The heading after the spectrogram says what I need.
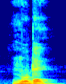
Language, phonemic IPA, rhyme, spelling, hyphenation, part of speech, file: Dutch, /ˈmu.də/, -udə, moede, moe‧de, adjective / noun, Nl-moede.ogg
- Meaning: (adjective) 1. alternative form of moe 2. inflection of moe: masculine/feminine singular attributive 3. inflection of moe: definite neuter singular attributive 4. inflection of moe: plural attributive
